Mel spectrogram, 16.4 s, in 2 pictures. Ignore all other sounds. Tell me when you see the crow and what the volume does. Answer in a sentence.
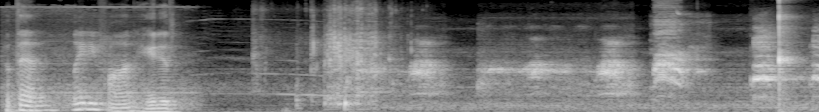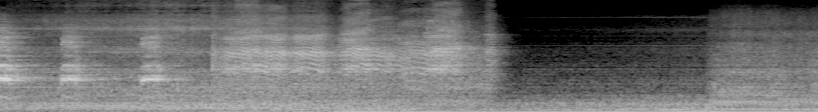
You can hear the crow from 3.5 to 13.2 s, getting louder then quieter.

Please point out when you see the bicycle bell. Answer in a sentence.
The bicycle bell can't be heard in this clip.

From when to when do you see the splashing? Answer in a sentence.
You can hear the splashing from 2.5 to 4.2 s.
